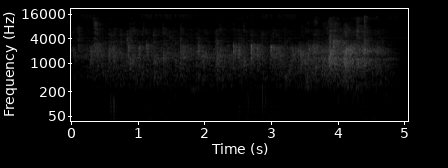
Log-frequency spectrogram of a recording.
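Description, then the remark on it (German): An audience claps steadily for about five seconds to welcome two presenters from Cologne, a dense crackle of many hands that swells slightly near the end before quickly dying away. No one speaks. “Also erstmal Applaus für die zwei.”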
